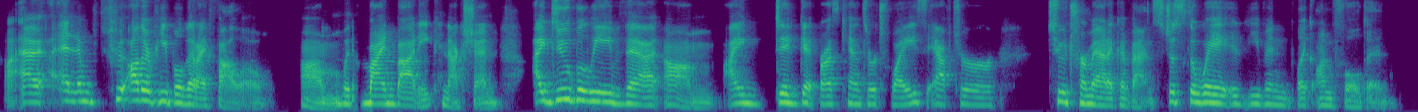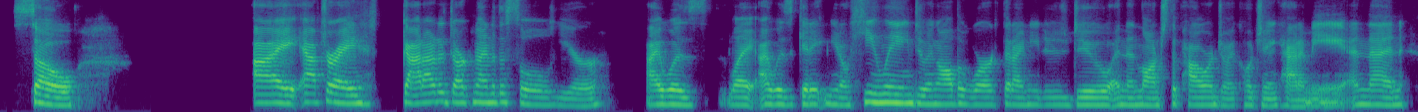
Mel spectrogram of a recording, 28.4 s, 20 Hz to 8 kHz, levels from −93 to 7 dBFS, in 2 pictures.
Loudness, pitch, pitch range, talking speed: -20 LUFS, 165 Hz, 150-190 Hz, 160 wpm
